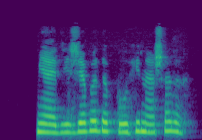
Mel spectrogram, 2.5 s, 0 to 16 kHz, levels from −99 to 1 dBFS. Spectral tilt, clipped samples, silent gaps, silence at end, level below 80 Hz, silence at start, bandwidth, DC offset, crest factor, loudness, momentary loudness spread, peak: -6 dB/octave; under 0.1%; none; 0.2 s; -70 dBFS; 0.45 s; 7.8 kHz; under 0.1%; 16 dB; -24 LUFS; 5 LU; -8 dBFS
